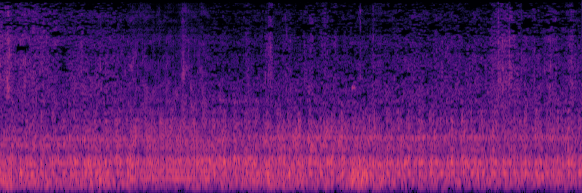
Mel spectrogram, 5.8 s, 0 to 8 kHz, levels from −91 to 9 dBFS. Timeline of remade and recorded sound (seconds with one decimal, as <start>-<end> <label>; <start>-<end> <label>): 0.0-1.3 recorded; 1.3-2.1 remade; 2.1-5.8 recorded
